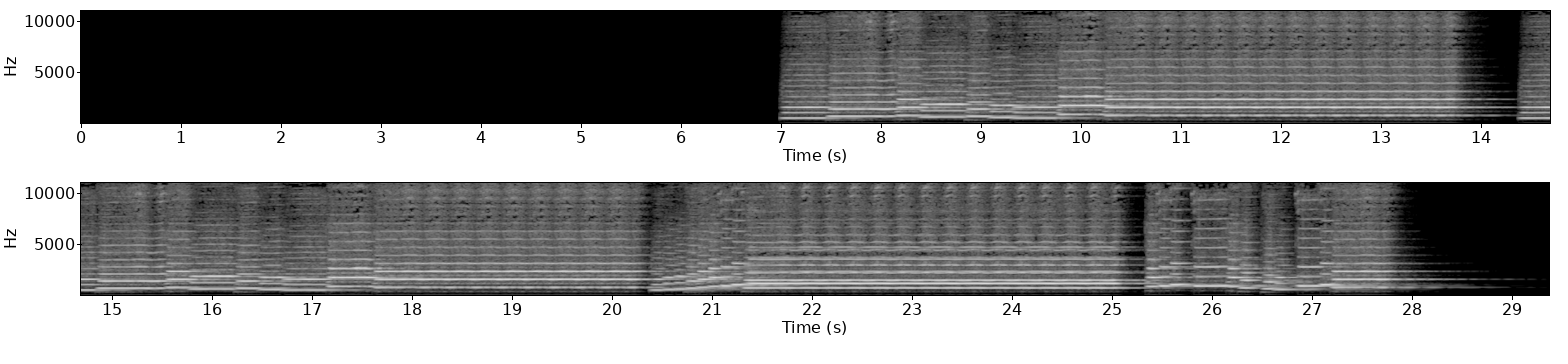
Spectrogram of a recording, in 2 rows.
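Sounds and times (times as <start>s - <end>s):
transverse flute: 7.0s - 28.8s.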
